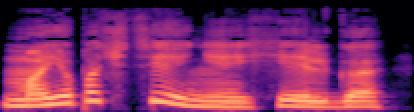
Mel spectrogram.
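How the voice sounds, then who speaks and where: A woman voicing a blind, caring man who speaks in a measured, steady way. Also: fairly low pitch, no echo, clean studio sound. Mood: grave. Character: blind, calm, caring man from another world.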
